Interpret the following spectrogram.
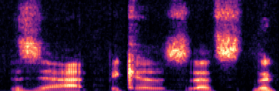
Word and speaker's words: Xat: Yeah, well, people pronounce it differently, but I say Xat because that's the correct pronunciation.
